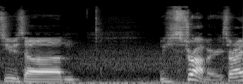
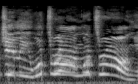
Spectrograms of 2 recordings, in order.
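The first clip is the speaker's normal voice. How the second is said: very high, louder frantic pleading; frantic worried cry; 3 dB louder than usual. Acted. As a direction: shriek it at a friend in shock. Friends alarmed at Jimmy.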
